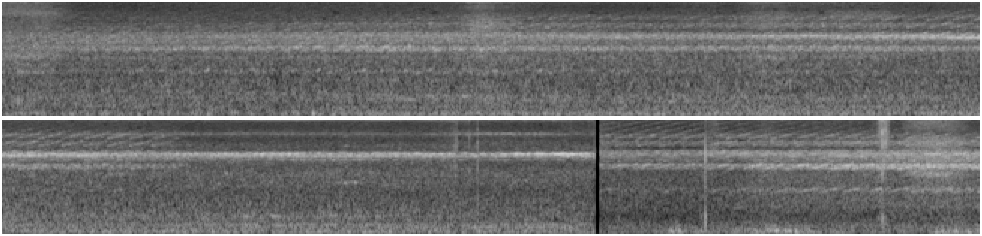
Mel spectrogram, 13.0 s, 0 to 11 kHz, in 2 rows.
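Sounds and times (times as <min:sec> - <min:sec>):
high steady whine: 0:00.0 - 0:13.0
train rumbling: 0:00.0 - 0:13.0.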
